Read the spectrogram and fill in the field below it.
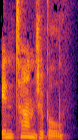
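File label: "intangible", British English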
